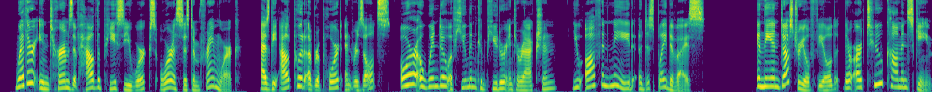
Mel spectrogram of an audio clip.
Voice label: 外籍女 产品讲解

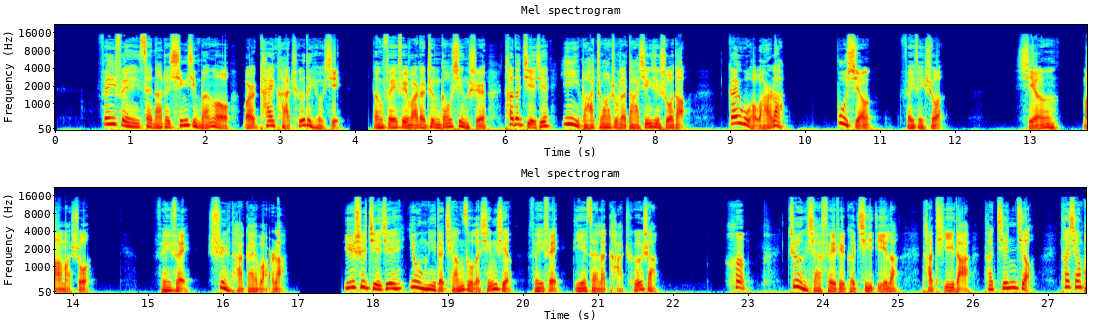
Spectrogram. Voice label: 男; 菲菲生气了

